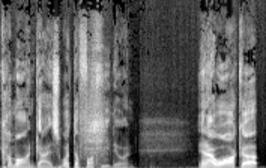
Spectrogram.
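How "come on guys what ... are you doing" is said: low, very soft grumble; irritated under the breath; quietly fed-up complaint; understated irritation. Retold or imitated. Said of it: "I'm irritated".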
